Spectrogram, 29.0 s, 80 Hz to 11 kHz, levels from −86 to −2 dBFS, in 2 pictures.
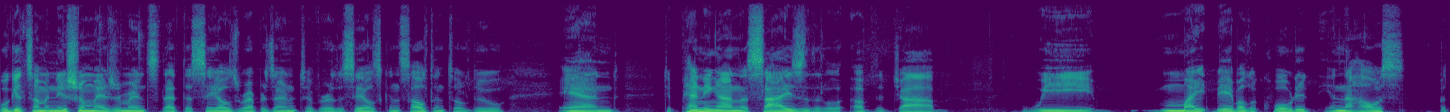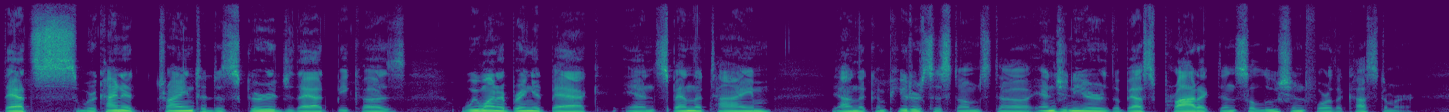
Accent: American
